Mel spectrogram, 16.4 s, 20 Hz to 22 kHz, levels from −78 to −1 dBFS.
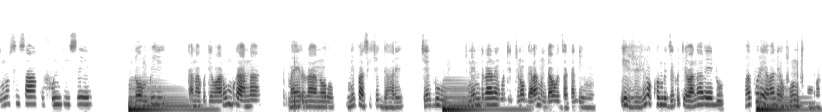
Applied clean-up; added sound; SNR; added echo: classical method Wiener filter.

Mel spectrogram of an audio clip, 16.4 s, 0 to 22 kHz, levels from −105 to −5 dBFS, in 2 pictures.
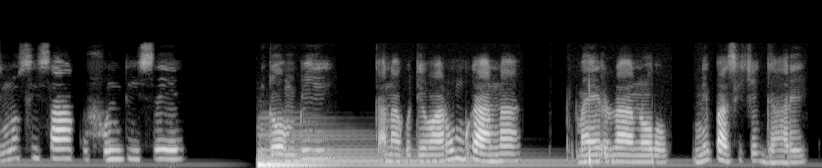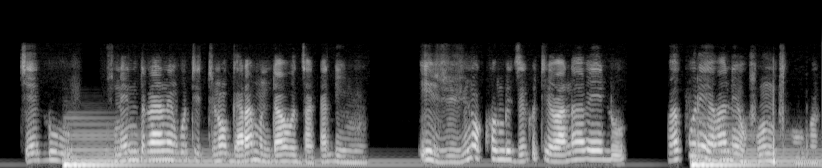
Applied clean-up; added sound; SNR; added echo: none; Bowed string instrument; 1 dB; none.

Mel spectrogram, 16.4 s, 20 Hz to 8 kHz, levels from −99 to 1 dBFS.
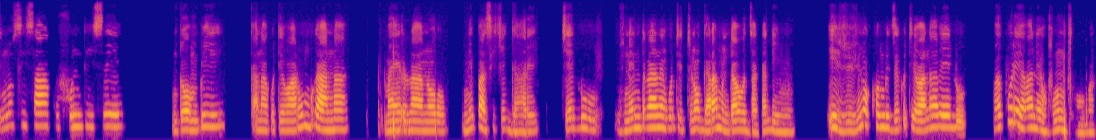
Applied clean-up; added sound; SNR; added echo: none; none; none; none.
